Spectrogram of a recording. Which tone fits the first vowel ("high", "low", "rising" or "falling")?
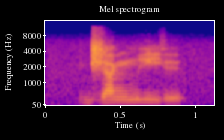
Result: high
